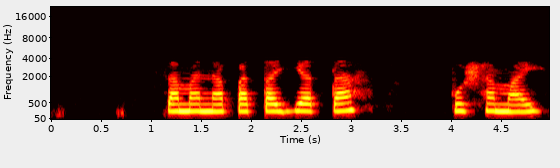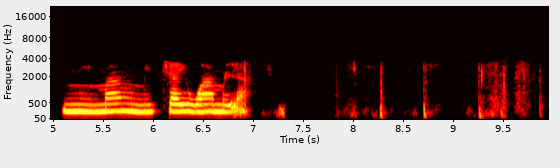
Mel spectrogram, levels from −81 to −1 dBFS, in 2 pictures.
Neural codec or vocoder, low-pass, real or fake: vocoder, 44.1 kHz, 128 mel bands every 512 samples, BigVGAN v2; 3.6 kHz; fake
